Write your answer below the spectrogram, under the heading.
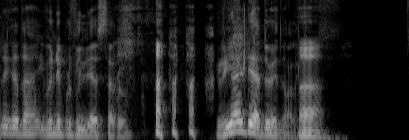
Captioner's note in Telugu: నవ్వు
